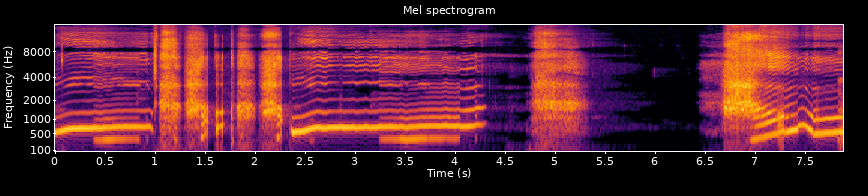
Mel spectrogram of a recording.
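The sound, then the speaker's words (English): A person imitates a wolf howl: long, steady mid-pitched vocal tones that slowly rise, broken by sharp breathy gasps, then a pause and one more rising, wavering howl. “And you, as you howling, your howl slowly becomes a real wolf.”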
